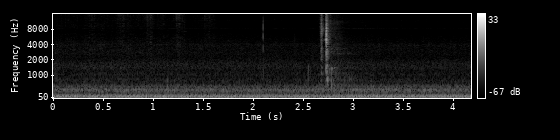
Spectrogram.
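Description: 2009 Chevrolet Malibu Hybrid's 2.4-litre four-cylinder engine idling steadily, heard from inside the car, running rather than shut down by its auto-stop system. A single short click sounds about two-thirds of the way through.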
